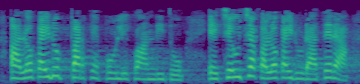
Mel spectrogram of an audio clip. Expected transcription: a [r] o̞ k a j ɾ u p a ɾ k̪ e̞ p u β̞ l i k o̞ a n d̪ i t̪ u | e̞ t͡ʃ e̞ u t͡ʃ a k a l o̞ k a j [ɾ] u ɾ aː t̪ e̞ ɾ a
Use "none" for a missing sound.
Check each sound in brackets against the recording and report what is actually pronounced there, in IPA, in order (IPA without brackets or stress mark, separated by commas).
l, ɾ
